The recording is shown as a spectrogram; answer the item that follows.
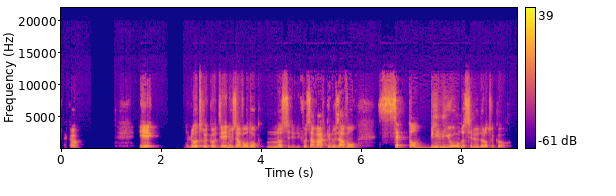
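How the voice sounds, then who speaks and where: A middle-aged man with a Flemish accent gives an explanatory training talk, now and then hunting for the right word. His voice sits a little high and has a husky, breathy edge. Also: sing-song, a little slow, darkish tone. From Flanders, Belgium. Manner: explanatory, searches for words at times. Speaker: emergency nurse and wellness trainer. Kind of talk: online training presentation.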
